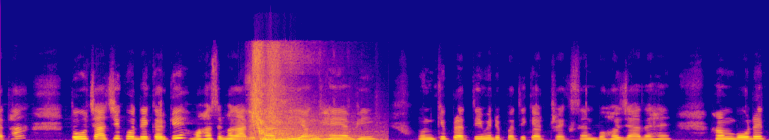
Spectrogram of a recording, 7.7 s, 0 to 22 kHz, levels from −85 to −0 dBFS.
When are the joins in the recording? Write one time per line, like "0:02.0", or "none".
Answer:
0:02.6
